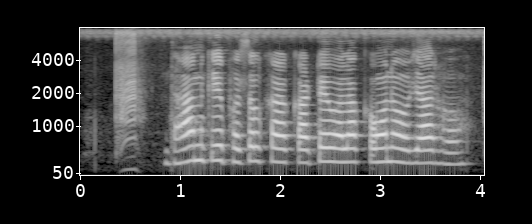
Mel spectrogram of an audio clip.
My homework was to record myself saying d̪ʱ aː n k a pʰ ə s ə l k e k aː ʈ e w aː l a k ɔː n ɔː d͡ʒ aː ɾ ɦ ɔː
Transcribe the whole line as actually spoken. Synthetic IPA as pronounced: d̪ʱ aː n k e pʰ ə s ə l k a k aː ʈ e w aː l a k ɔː n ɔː d͡ʒ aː ɾ ɦ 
